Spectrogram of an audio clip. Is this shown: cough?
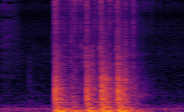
no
